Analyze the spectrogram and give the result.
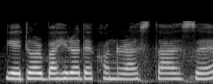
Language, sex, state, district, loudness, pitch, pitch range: Assamese, female, Assam, Kamrup Metropolitan, -14 LUFS, 260 Hz, 255-270 Hz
